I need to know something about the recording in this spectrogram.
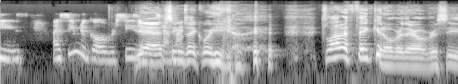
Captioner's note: chuckle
